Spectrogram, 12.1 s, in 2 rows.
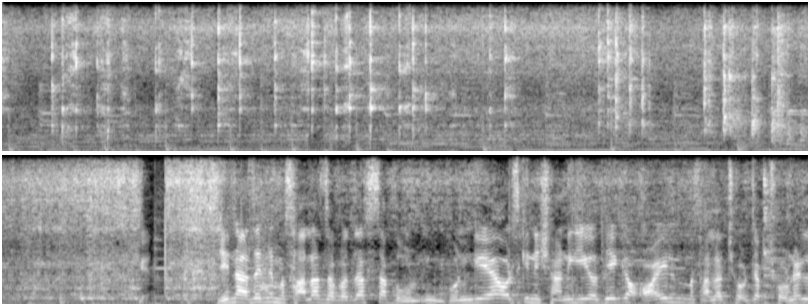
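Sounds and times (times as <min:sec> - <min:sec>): spoon scraping metal pot: 0:00.0 - 0:07.7
masala sizzling in oil: 0:00.0 - 0:12.0.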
